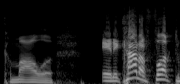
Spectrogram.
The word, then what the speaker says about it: Kamala: And then when she became VP, they were like no, actually, her name is Kamala. It's not Kamala.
